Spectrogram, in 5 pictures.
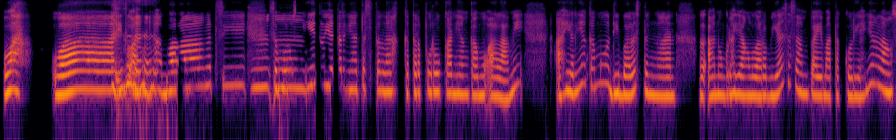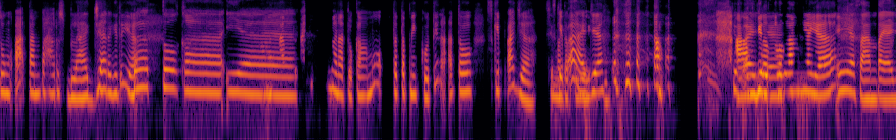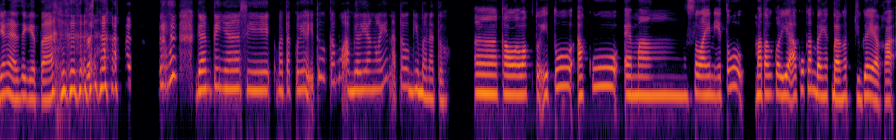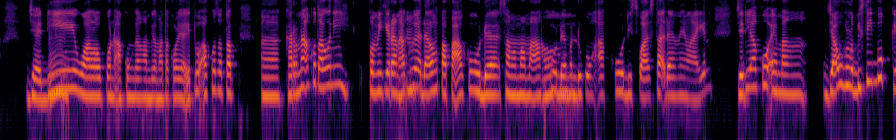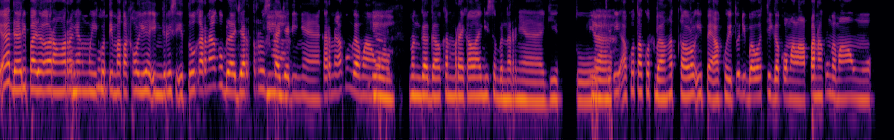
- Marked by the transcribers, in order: drawn out: "wah"; laugh; drawn out: "Iya"; in English: "skip"; in English: "Skip"; laugh; in English: "Skip"; laugh
- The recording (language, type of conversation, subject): Indonesian, podcast, Siapa yang paling membantu kamu saat mengalami kegagalan, dan bagaimana cara mereka membantumu?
